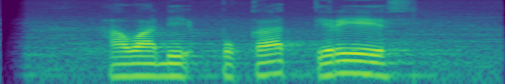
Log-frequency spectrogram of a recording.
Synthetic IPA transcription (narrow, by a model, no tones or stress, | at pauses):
hawadipukat̪ːiɾis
